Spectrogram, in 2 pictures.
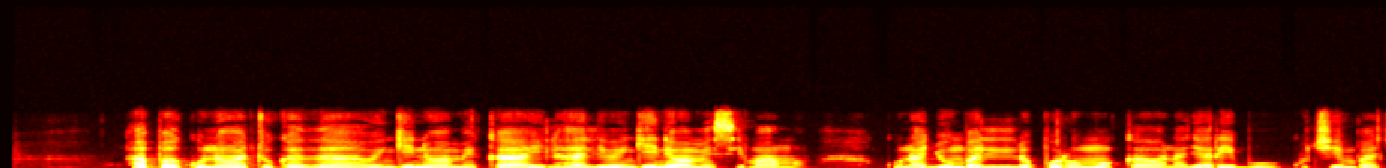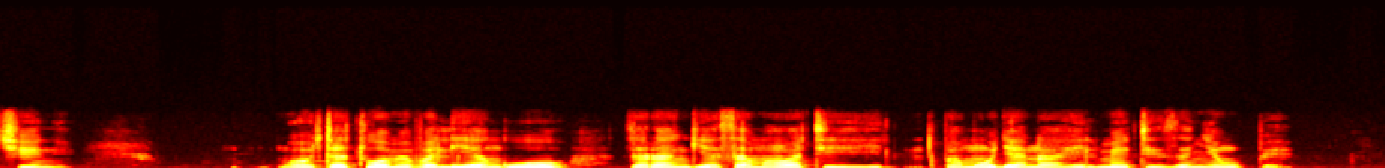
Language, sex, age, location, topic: Swahili, male, 18-24, Kisii, health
